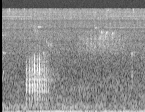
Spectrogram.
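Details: An unseen Japanese green woodpecker at a mountain trailhead (Mount Haruna-Fuji) drums one quick roll of about ten hollow taps in half a second, over a steady low background rumble.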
